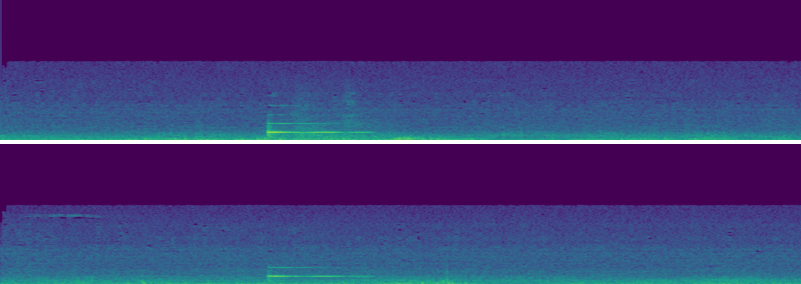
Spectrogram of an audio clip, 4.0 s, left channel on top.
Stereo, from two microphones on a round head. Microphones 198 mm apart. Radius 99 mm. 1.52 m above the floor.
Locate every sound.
1.3 s a piano: 50° left (ahead or behind), 0.7 m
